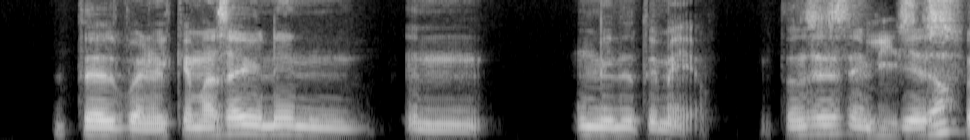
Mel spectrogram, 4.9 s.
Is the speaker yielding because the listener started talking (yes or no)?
no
